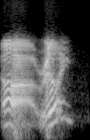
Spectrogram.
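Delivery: sharp, high, loud surprised "Ah, really?". Real, not acted. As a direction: caught off guard by the viewer's remark. Viewer says audio sounds bad.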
